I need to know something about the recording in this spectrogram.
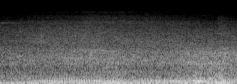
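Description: Steady road traffic noise: the low rumble of a motor vehicle going by.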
